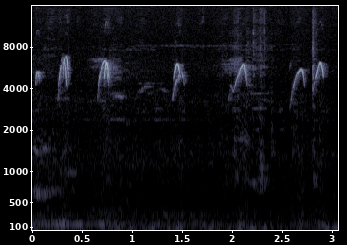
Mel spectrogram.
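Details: Common Moorhen chick aged two days, being coaxed to take pellet feed, utters sparse, high upslurred peeps at irregular intervals over a quiet background.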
